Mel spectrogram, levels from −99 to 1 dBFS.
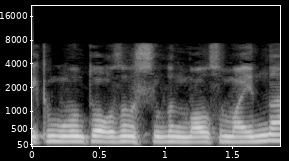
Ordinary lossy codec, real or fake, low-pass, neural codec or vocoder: MP3, 48 kbps; fake; 7.2 kHz; codec, 16 kHz, 2 kbps, FreqCodec, larger model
